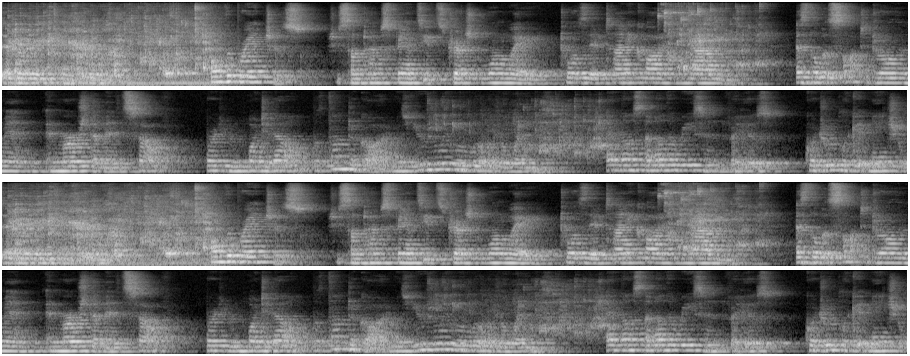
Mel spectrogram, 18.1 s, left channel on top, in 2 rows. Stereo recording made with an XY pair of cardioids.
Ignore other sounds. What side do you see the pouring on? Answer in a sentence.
In this clip you hear the pouring on the left.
